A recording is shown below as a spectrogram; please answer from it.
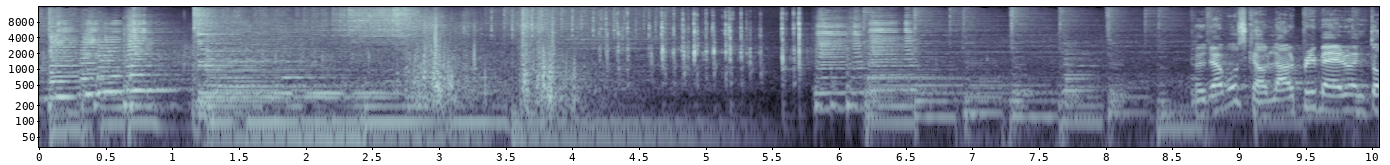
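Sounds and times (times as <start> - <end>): music: 0.0 - 10.0
keyboard typing clicks: 4.1 - 5.8.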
